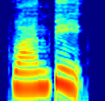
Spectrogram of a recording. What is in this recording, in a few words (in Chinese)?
"完毕", Chinese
